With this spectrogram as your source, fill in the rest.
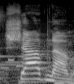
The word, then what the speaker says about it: Shabnam: cuz I was like it's shabnam okay this is how you say it this is how you pronounce my name so please actually say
